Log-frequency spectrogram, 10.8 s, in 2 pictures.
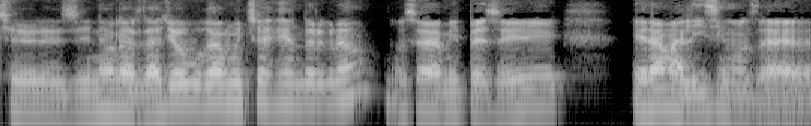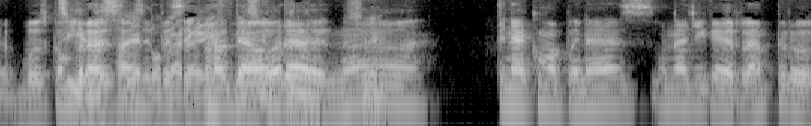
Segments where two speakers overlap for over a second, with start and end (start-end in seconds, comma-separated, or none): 5.8-8.0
